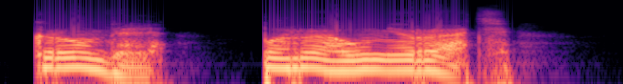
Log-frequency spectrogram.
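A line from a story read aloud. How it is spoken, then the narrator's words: Muffled growl from helmet. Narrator (Russian): прорычал глухой голос из-под шлема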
